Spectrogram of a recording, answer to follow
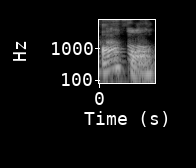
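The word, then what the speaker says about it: offal: information so okay so ofal is that how you say it like awful yeah and it's not awful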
